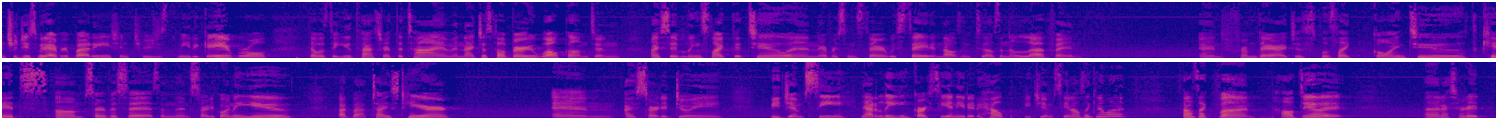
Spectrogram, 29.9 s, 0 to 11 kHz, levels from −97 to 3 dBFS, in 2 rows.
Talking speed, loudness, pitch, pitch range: 180 wpm, -51 LUFS, 200 Hz, 185-225 Hz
